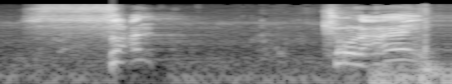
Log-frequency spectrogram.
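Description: A short splash as a large fish is heaved out of the water onto the fishing platform, then a man's loud excited shout near the end.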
